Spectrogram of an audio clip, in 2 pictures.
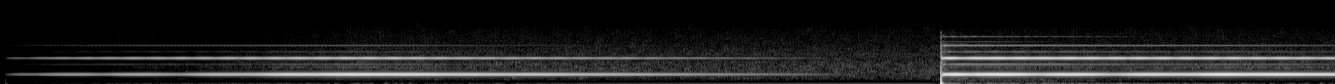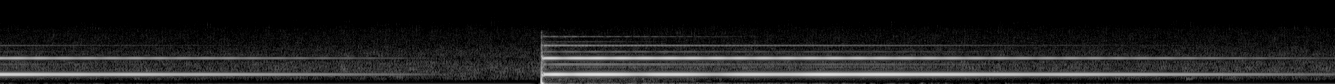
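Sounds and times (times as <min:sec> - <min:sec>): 
Tibetan singing bowls: 0:00.1 - 0:08.2, 0:09.4 - 0:17.6, 0:18.8 - 0:26.7.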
